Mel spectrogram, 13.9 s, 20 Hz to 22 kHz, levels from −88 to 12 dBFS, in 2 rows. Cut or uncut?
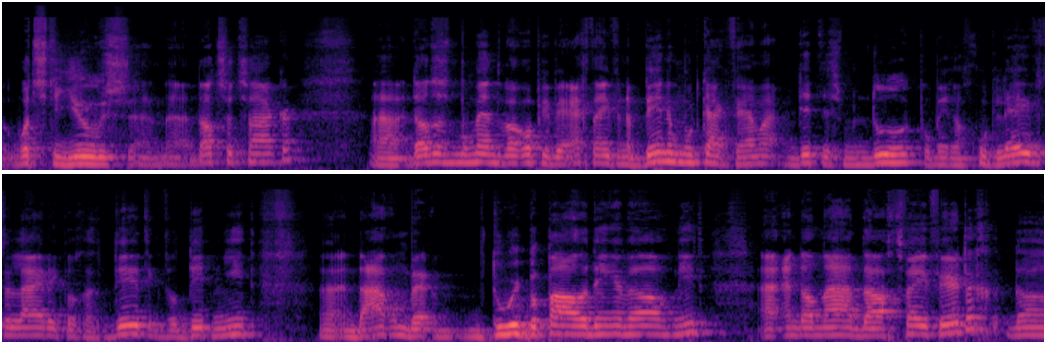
uncut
